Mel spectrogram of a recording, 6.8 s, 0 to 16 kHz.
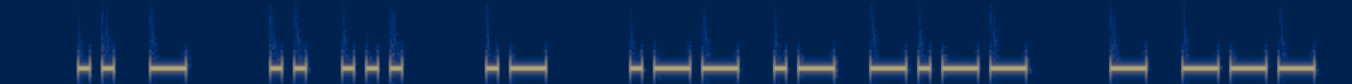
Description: Morse code, heard as a keyed tone, about 21 wpm, 700 Hz. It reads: IT IS A WAY TO
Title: Sentences with 3-Word Phrases - Spoken Beginning - 20wpm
